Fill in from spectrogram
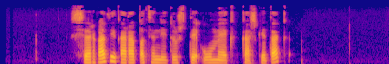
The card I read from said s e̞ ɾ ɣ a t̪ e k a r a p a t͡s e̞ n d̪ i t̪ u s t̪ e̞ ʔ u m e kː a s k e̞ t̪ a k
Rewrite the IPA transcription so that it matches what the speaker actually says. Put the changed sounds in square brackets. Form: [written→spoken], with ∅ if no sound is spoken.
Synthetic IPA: s e̞ ɾ ɣ a t̪ [e→i] k a r a p a t͡s e̞ n d̪ i t̪ u s t̪ e̞ ʔ u m e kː a s k e̞ t̪ a k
